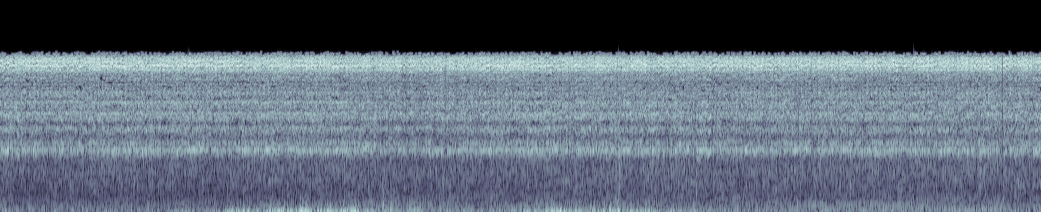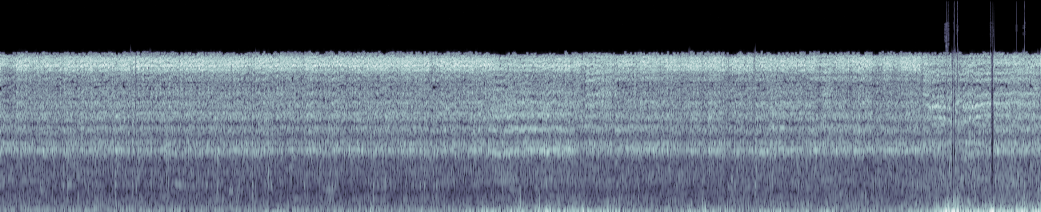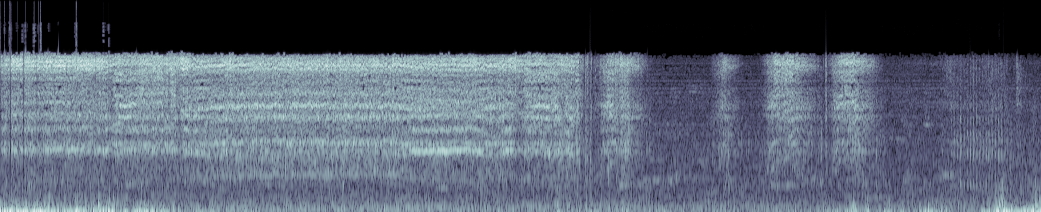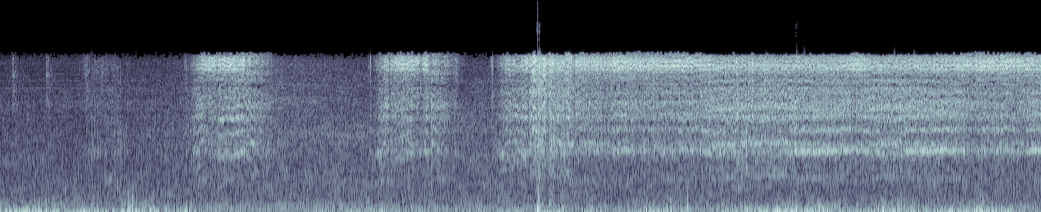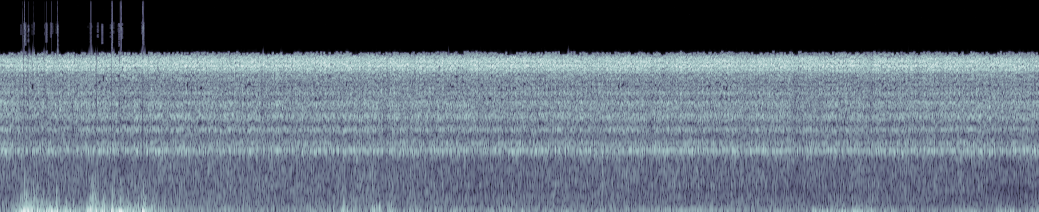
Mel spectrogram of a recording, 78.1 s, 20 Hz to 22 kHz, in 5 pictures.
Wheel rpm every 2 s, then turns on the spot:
160, 160, 160, 160, 160, 160, 160, 160, 160, 160, 160, 160, 160, 160, 160, 160, 160, 160, 160, 150, 30, 50, 20, 0, 20, 40, 50, 130, 160, 160, 160, 160, 160, 160, 160, 160, 160, 160, 160.
none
